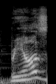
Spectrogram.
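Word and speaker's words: Brionne: the sun dessentry Breon brion's name could be a reference to Beyonce and Rihanna since it's pronounced Brion and also Brienne is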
